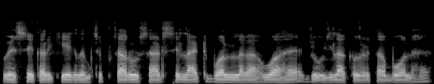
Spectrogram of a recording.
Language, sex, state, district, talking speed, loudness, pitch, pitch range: Hindi, male, Bihar, Samastipur, 260 wpm, -23 LUFS, 110 Hz, 105-110 Hz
